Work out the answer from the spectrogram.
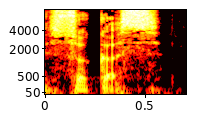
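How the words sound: It is said in Ashkenazi Hebrew, ending in s.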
